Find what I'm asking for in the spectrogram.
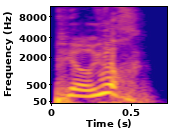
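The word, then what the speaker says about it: Pierrot: Pirate Pie. – Piero. – Piero. It's pronounced Piero.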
